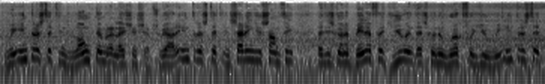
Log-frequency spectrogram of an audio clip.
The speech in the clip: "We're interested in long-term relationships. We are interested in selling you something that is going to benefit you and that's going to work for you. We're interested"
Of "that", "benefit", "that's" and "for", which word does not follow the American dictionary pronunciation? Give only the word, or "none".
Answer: none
